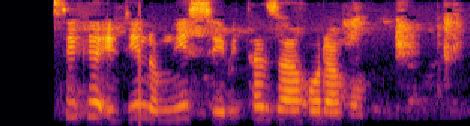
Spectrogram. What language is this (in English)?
Kinyarwanda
